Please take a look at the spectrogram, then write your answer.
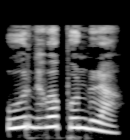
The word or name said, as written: ಊರ್ಧ್ವಪುಂಡ್ರ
